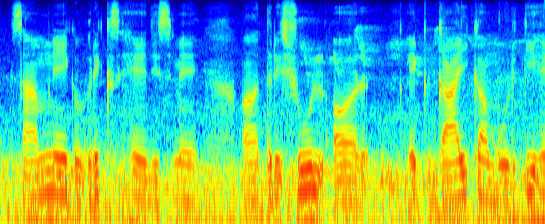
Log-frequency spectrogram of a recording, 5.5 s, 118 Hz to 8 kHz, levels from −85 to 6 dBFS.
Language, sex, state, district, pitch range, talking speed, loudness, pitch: Hindi, male, West Bengal, Alipurduar, 90-105 Hz, 130 wpm, -16 LUFS, 100 Hz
